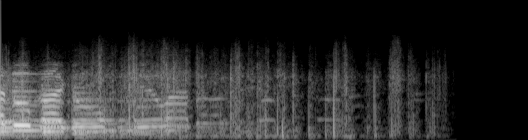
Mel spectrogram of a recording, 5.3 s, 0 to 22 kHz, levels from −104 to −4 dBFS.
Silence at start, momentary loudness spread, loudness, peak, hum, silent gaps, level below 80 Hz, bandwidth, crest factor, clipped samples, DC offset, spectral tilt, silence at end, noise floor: 0 s; 28 LU; -31 LUFS; -12 dBFS; none; none; -74 dBFS; 5.2 kHz; 20 dB; under 0.1%; under 0.1%; -5.5 dB/octave; 1.8 s; -66 dBFS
